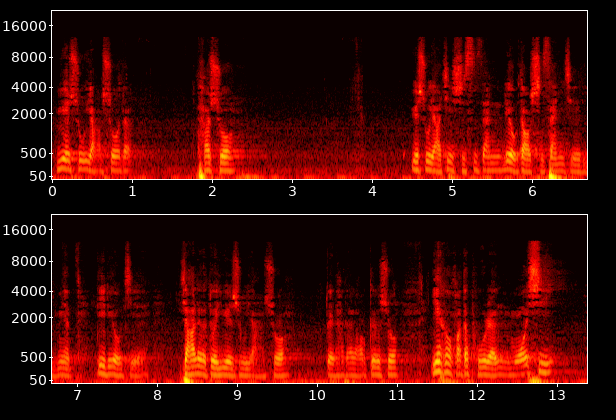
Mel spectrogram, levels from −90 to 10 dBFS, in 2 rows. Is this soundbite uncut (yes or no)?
no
